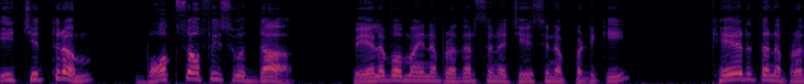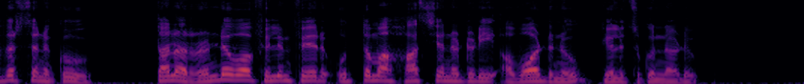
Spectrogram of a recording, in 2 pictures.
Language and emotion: Telugu, neutral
